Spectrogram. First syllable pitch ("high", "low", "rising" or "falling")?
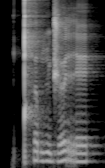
low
